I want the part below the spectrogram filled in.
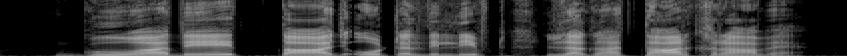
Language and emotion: Dogri, disgusted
